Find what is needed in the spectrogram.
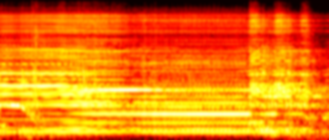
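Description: Harmonica played into a vocal microphone through the PA: a note bent up and back down at the start, then a long held chord that fades near the end.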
